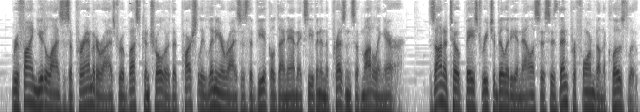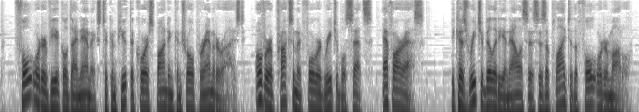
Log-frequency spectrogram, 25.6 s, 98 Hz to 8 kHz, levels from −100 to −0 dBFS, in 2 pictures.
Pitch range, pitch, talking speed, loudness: 90-115 Hz, 100 Hz, 120 wpm, -25 LUFS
